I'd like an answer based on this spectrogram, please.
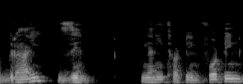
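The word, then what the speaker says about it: dreizehn: और 10 का क्या होता है, जेन, जेन, तो द्राई जेन, ठीक है। यहाँ देखिए 13 लिखा अभी, तो द्राई जेन यानी 13।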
